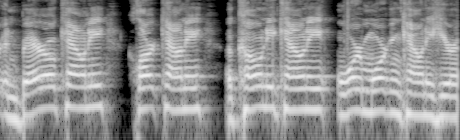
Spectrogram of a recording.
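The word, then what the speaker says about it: Oconee: latest tornado warning that just got issued um aone is what it's pronounced perfect aone so um I was just about to mention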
